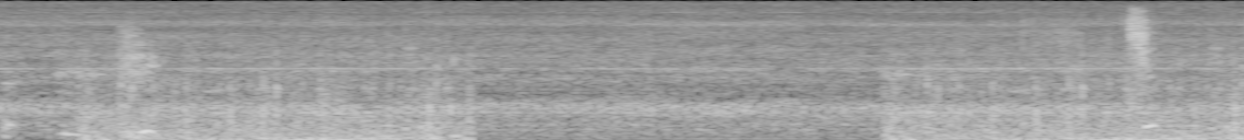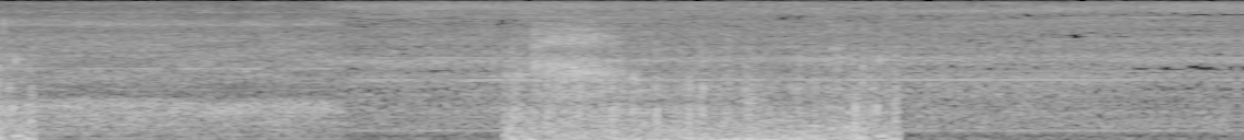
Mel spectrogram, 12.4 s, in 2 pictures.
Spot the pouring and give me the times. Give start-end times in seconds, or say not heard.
0.4-2.5, 4.5-6.5, 8.8-10.8.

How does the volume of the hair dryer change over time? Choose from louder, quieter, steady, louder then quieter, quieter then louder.
steady.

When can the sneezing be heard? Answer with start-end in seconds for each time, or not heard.
0.1-0.8, 5.2-6.3, 8.9-9.5.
